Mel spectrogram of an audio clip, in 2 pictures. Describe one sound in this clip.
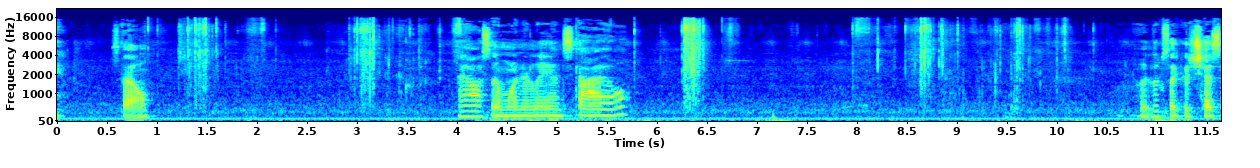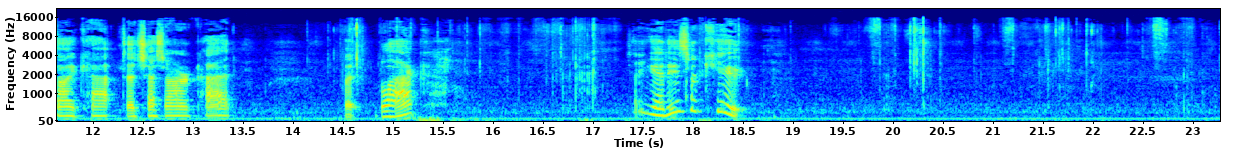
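Small paper cards rustle and tap softly as they are sorted by hand.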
